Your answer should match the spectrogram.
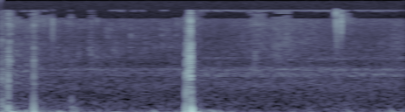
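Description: A few faint knocks, then one sharp click about a second in, over quiet room tone.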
